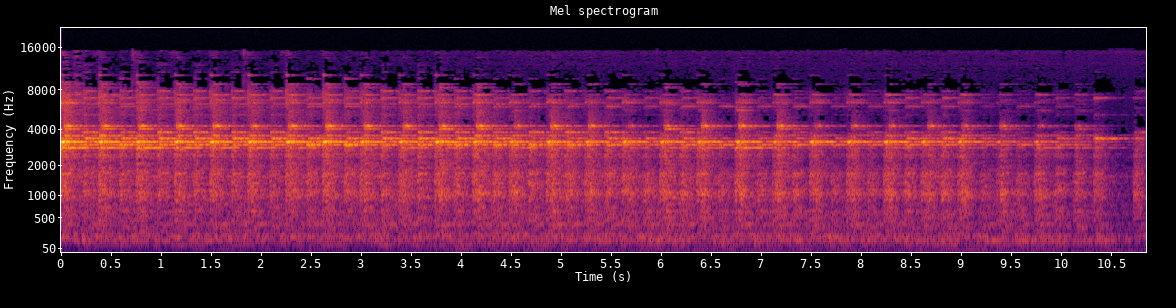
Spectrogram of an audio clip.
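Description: Grand piano played in a fast, evenly repeated figure, a dense machine-like pulse of struck chords that gradually gets quieter.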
